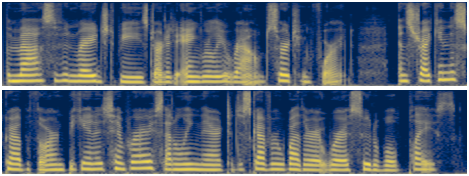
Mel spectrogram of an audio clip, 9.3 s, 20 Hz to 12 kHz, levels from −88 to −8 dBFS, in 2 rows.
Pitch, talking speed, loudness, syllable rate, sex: 210 Hz, 185 wpm, -19 LUFS, 5.8 syllables/s, female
